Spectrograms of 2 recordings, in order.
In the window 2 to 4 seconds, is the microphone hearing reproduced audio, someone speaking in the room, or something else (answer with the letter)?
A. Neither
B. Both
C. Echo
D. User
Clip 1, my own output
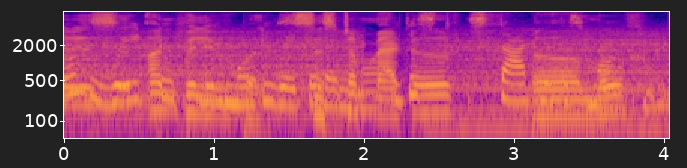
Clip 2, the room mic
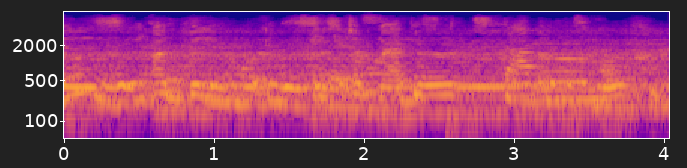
B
